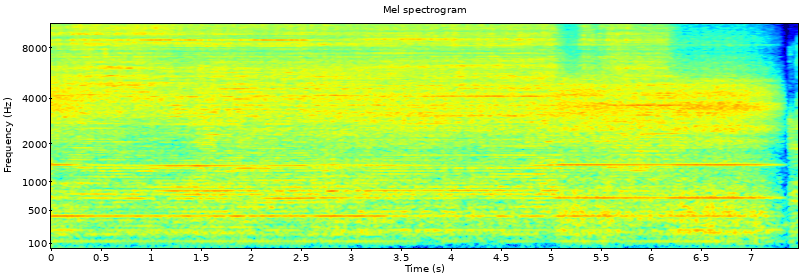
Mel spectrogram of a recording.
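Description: A power saw cuts wooden bookshelf boards in one long, loud, steady run of grinding rasp that lasts about seven seconds, then cuts off abruptly at the end.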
